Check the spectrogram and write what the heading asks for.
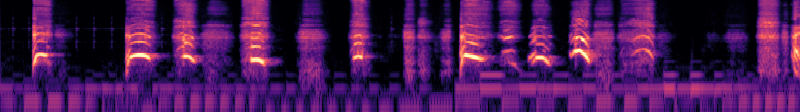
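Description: A woman sobbing and crying out in pain: about a dozen short, gasping wails separated by brief pauses, each rising and then falling in pitch.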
